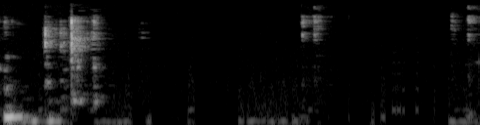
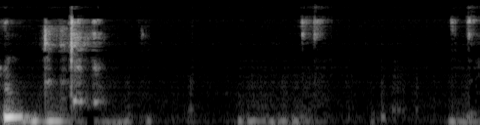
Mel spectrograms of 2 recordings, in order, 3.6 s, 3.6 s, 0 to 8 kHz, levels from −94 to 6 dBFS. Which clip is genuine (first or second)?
first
